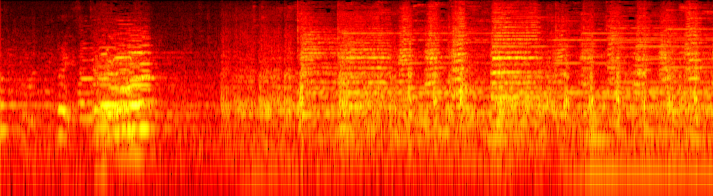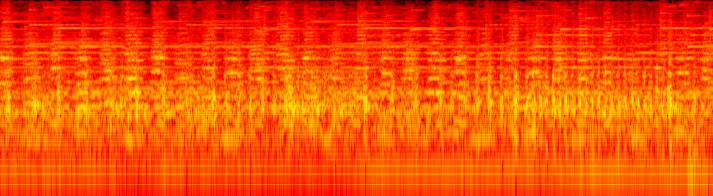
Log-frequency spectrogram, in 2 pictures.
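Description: Marching band playing a slow, building passage that swells in from about two seconds in: dense sustained chords over a steady low bass note.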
